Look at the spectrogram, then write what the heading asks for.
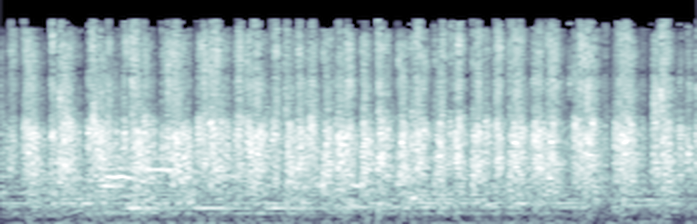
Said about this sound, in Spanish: Se suman celadores, limpiadores, auxiliares, toda la planta aplaudiendo.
